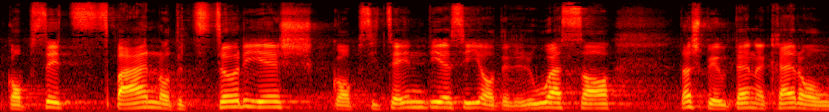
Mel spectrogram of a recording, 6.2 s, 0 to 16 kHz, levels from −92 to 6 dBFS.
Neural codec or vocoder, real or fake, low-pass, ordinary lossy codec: vocoder, 44.1 kHz, 128 mel bands every 256 samples, BigVGAN v2; fake; 14.4 kHz; none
